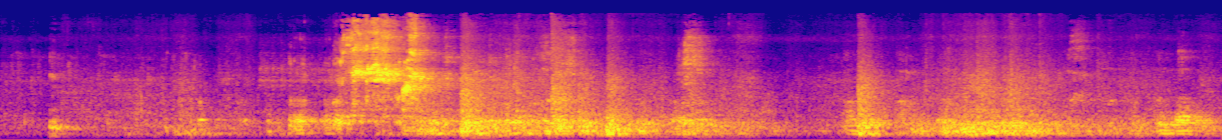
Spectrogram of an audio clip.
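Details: Piglets squeal while receiving vaccine injections. Harsh, loud, broadband shrieks peak around the fourth second, with another burst near eight and a half seconds, over a person talking and handling noises.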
